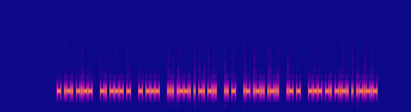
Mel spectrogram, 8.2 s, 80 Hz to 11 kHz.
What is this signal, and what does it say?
Morse code, heard as a keyed tone, about 47 wpm, 700 Hz. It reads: TRY NOT TO SPEND IT ALL AT ONCE.
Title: Sentences from Top 1000 Words - Review Part 5 - 50wpm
